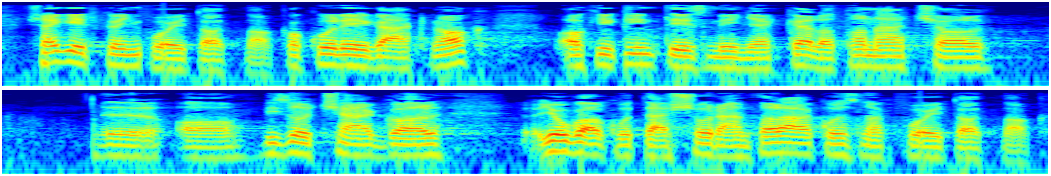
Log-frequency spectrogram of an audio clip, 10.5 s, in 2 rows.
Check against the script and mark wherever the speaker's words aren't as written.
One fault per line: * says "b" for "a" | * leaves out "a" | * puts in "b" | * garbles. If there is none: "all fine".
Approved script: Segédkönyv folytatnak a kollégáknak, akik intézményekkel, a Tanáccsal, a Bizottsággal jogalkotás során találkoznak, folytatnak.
all fine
